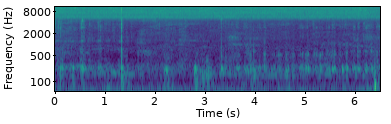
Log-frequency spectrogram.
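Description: Filleting knife working through a fish on a plastic cutting board, with faint scrapes and small taps and one sharper click about a second in, over a steady high hiss.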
